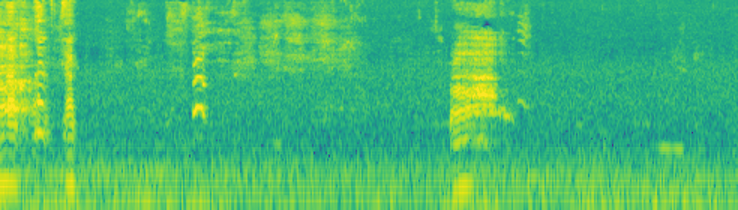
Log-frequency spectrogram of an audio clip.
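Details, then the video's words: Goose recorded among farm animals giving two loud, nasal, harmonic honks, one burst at the start and another about four seconds later, with a faint short call between, over steady low rumbling background noise. "SOM DE GANSO CANTANDO, Barulho de Gansos"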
